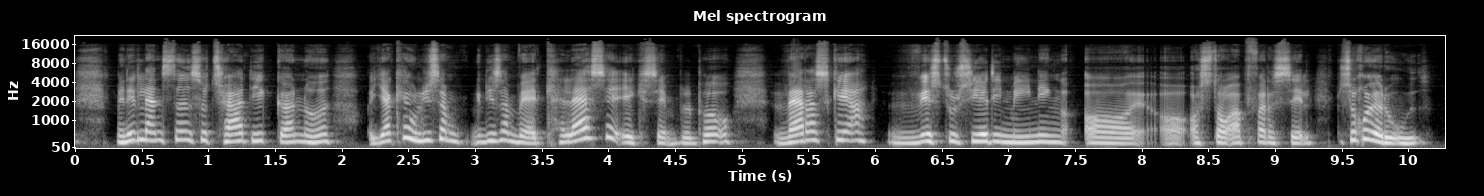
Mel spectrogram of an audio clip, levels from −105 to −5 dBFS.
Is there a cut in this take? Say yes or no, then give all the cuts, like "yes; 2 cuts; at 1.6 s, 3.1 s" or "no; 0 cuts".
yes; 1 cut; at 6.0 s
